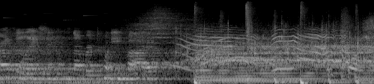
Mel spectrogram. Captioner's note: cheering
